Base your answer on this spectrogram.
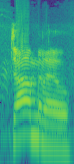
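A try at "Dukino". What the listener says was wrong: It's not Domino, there's no M. And there's a U.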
